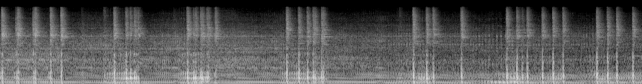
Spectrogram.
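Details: First startup of a BRC 500 engine kit in a 2015 Husqvarna TE 250 with SmartCarb 40mm billet carb, TPS and PowerCDI ignition. The single fires and answers about one throttle blip per second with crisp revs and no misses or knocking; runs fine.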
